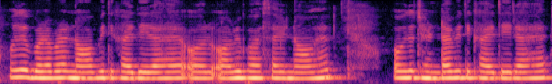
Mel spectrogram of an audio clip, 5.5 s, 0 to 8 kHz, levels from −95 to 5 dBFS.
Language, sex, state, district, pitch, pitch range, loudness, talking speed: Hindi, female, Jharkhand, Deoghar, 230 Hz, 225-235 Hz, -12 LUFS, 260 wpm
